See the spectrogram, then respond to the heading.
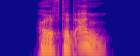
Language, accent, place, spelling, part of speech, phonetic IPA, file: German, Germany, Berlin, häuftet an, verb, [ˌhɔɪ̯ftət ˈan], De-häuftet an.ogg
- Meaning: inflection of anhäufen: 1. second-person plural preterite 2. second-person plural subjunctive II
